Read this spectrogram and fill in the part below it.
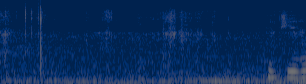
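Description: Stiff paper cards rustle and slide as they are flipped.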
